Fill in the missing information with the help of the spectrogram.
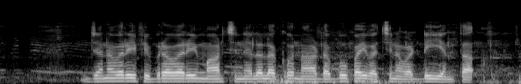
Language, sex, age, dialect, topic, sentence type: Telugu, male, 18-24, Southern, banking, question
